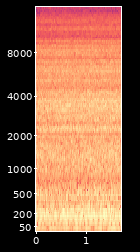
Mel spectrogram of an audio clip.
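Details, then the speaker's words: Sears Silvertone Twin Twelve 1484 tube amp, amplifier off and no tube in the socket, tracer probe on a cathode resistor: constant ocean-like rushing hiss over low hum; a noisy out-of-spec resistor, to be replaced. "I'm gonna put up to the other resistor now here that sounds like the ocean it's no tube in the socket nothing you just talking about two resistors"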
